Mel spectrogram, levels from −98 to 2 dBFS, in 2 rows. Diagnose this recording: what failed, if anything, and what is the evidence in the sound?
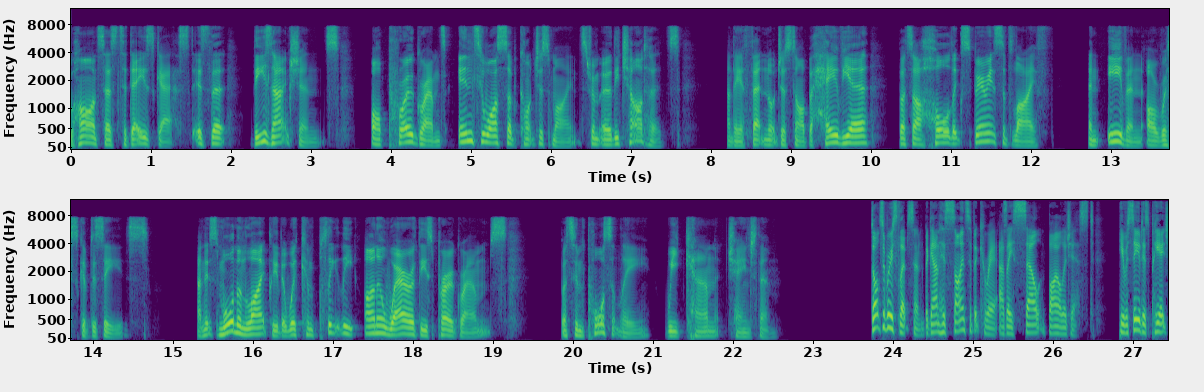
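Wrong sample rate from 23.53 s to the end at 27.45 s: the speech abruptly runs 1.5 times faster and rises about seven semitones, high and hurried. This is a playback-stage fault: samples were clocked out unconverted, which fits 16 kHz material played at 24 kHz.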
